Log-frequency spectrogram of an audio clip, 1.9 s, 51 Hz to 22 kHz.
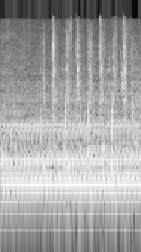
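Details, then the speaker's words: First-gen Dodge Cummins 12-valve diesel, cold start at about 15°F after glow plugs: steady electric hum with light regular ticking before cranking, the added electric fuel pump priming normally. "give that a second go noise you hear that's the electric fuel pump I put in"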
